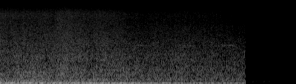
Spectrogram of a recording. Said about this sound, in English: From the raised position, they could look out onto the crashing waves as they came onto the beach below.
